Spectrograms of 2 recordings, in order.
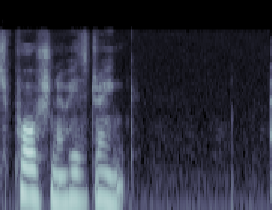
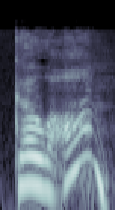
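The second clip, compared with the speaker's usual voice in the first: higher, sharp disbelief; indignant; 5 semitones higher than usual. Acted. Helen echoing Tommy in indignant disbelief. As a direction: throw the words back at him. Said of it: "all her anger return in a rush".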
